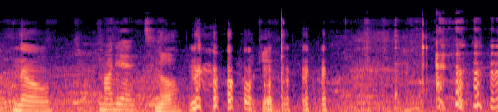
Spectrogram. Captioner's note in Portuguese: rindo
